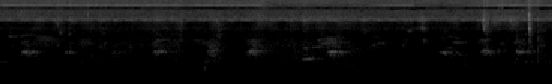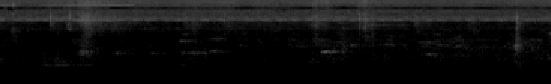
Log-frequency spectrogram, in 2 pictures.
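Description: Soft, scattered mouth and hand sounds of two people eating with their fingers: chewing, lip smacks and fingers working through rice and grilled chicken. Underneath runs a faint, steady high-pitched hum.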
